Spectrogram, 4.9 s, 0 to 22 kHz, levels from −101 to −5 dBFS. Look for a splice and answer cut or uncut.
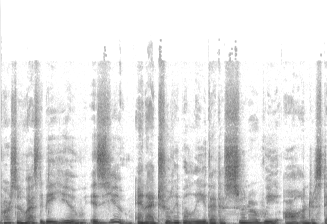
uncut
